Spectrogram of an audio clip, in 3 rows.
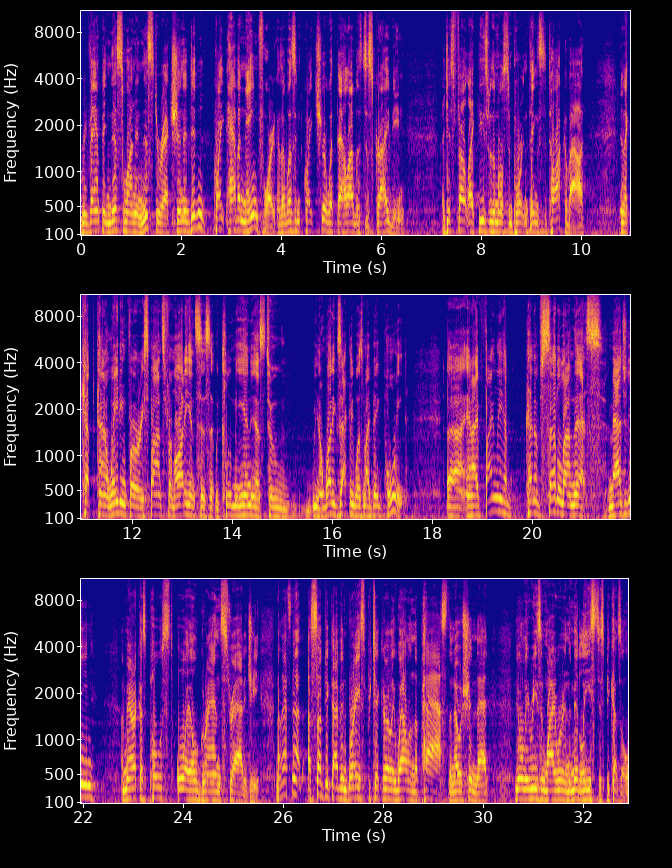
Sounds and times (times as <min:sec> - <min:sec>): Male speech, man speaking: 0:00.0 - 0:06.5, 0:07.2 - 0:10.1, 0:10.8 - 0:17.5, 0:18.3 - 0:32.9
Narration, monologue: 0:00.0 - 0:32.9.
